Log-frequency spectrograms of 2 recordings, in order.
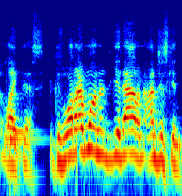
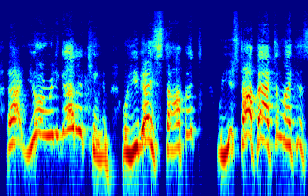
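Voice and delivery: mad Jesus; 8 semitones higher than usual. Retold or imitated. Preacher voicing Jesus scolding bickering disciples, exasperated shout. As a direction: scold them like a fed-up teacher. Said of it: "and he got mad".

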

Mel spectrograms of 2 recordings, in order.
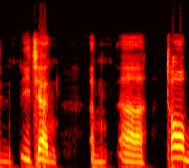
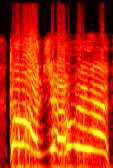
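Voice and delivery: pleading whine; 13 semitones higher, 7 dB louder, much slower than usual. Retold or imitated. Scared kid begging big brother.

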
